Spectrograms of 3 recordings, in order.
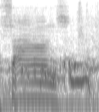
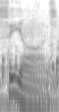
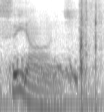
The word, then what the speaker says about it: Sion: birds and they'll say signs it's pronounced the word is seons see like you see me i see you it's seons c ons not cyans i'll have a lot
